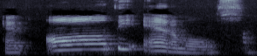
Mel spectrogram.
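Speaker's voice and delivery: usual speaking voice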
